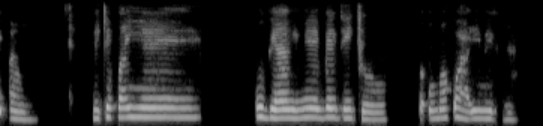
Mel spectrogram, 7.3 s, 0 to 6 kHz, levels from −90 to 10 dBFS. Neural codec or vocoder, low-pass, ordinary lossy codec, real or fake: codec, 32 kHz, 1.9 kbps, SNAC; 5.4 kHz; none; fake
